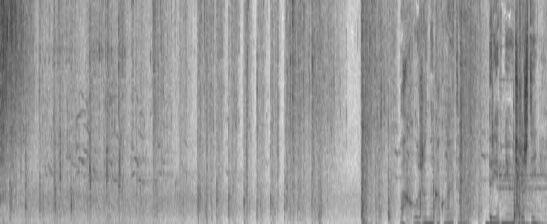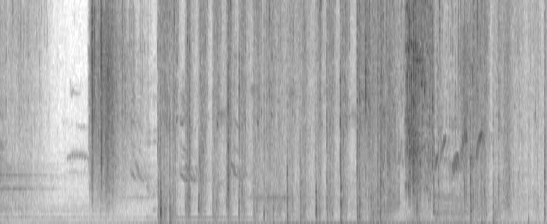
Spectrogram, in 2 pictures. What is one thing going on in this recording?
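Footsteps rustle through grass and thud on wooden boards.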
